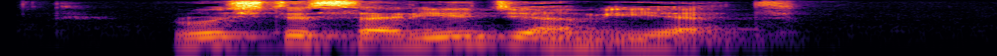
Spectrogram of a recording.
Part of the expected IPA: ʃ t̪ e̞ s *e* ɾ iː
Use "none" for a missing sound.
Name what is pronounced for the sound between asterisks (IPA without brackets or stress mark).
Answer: æ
